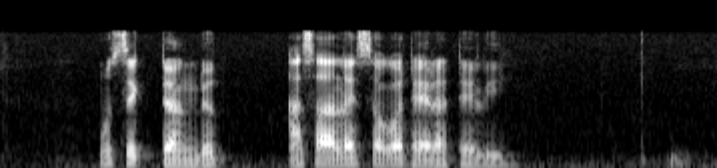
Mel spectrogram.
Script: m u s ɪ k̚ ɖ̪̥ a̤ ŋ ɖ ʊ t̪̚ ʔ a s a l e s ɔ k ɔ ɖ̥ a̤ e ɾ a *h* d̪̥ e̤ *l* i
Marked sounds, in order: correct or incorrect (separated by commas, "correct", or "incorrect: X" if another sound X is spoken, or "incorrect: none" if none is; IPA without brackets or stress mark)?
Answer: correct, correct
